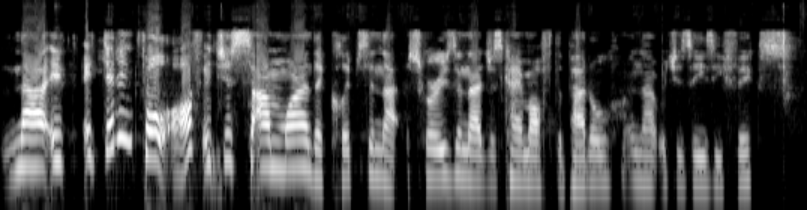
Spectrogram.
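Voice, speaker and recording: Male driver, higher pitch, casual, dry sound. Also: expressive, normal speed, a bit bright, dry recording, rough recording. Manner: casual, rambling, tags "and that". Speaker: race driver. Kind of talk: casual post-race interview.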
